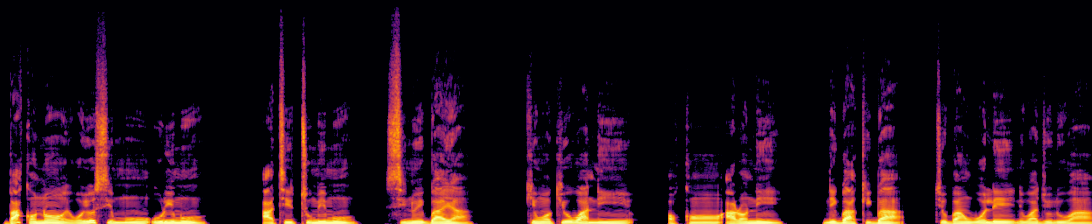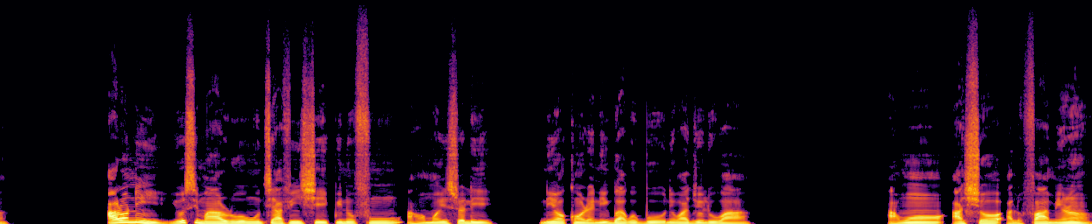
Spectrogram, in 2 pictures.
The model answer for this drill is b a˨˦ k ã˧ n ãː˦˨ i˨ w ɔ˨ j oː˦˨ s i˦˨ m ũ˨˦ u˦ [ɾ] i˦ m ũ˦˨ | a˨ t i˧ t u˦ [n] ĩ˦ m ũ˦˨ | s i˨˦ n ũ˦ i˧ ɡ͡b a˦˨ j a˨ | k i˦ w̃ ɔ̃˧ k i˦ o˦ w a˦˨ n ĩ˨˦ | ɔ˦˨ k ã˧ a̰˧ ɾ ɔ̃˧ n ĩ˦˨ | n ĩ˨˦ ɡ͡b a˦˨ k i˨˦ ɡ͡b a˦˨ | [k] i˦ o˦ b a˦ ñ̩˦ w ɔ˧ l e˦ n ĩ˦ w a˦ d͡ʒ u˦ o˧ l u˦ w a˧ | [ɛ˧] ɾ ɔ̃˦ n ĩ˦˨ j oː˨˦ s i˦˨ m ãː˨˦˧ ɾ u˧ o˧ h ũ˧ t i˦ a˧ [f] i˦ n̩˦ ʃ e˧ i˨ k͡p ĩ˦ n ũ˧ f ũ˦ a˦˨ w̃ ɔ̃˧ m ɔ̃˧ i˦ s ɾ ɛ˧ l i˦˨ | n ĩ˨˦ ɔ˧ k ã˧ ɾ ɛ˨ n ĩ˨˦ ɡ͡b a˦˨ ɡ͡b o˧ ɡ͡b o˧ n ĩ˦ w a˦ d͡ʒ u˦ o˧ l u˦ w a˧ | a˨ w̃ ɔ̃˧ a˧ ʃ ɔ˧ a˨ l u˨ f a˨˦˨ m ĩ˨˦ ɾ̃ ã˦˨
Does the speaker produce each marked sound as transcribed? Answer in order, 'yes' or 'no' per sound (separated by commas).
yes, no, no, no, yes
